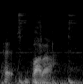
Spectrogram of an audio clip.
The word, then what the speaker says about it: Pittsburgh: called it bar his his pronunciation would have been pits bar because he studied medicine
